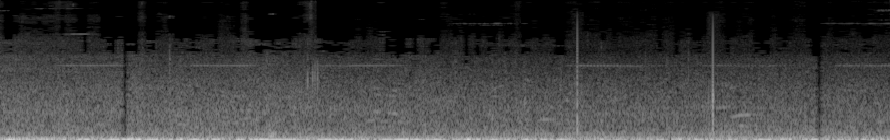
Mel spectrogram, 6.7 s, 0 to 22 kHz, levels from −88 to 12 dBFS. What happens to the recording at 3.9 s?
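Compressed frames are skipped from 3.88 to 3.96 s: the decoder drops whole frames, so the sound jumps ahead by about a tenth of a second. The join is seen as an abrupt seam in the spectrogram and waveform.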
